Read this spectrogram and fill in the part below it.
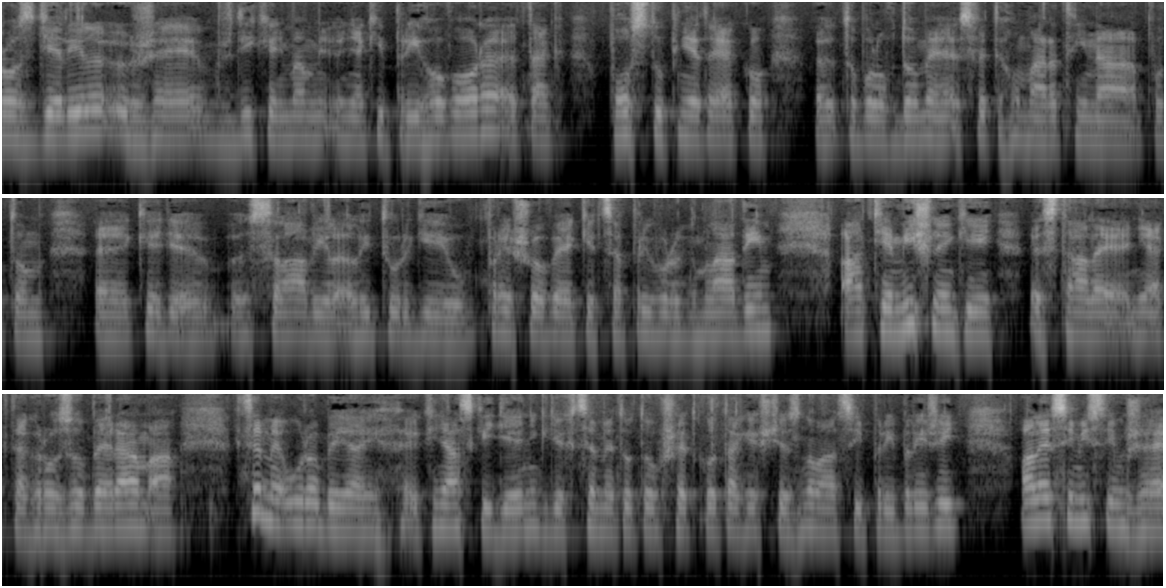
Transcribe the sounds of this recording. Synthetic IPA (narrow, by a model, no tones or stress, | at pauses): ɾɔzɟɛlilʒɛvʒd̪ikɛɟmaːmɲɛakiːpɾiɦɔʋɔɾt̪ak | pɔst̪upɲɛt̪aɡakɔ | t̪ɔbɔlɔvd̪ɔmɛsʋɛt̪ɛɦɔmaɾt̪inapɔt̪ɔmkɛcslaːʋillit̪uɾɡiupɾɛʃɔʋɛkɛcsapɾiʋɔɡmlaːd̪iːmʔat̪ɪɛmiʃlɪɛŋki | st̪aːlɛɲɛakt̪aɡɾɔzɔbɛɾamaxt͡sɛmɛuɾɔbiɟajkɲaskiɟɛɲɡɟɛxt͡sɛmɛt̪ɔt̪ɔfʃɛt̪kɔt̪aɡɛʃcɛznɔʋasipɾibliːʒic | alɛjasimisliːmʒɛ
